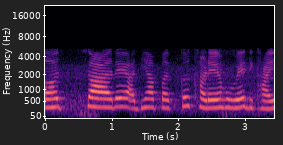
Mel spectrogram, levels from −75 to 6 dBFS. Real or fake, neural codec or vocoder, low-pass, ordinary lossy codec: real; none; 5.4 kHz; Opus, 64 kbps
